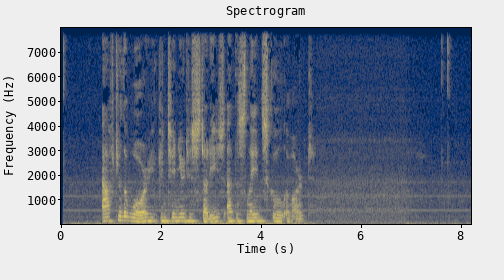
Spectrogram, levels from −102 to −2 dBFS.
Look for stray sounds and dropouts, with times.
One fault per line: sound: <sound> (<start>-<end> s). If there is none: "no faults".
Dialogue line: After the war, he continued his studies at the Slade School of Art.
no faults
